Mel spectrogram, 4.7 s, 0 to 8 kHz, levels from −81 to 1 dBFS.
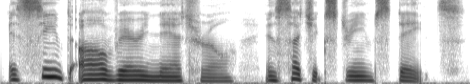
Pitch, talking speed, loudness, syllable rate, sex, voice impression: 155 Hz, 115 wpm, -18 LUFS, 3.8 syllables/s, female, feminine, middle-aged, slightly tensed, powerful, halting, slightly raspy, intellectual, calm, slightly friendly, elegant, lively, slightly strict, slightly sharp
